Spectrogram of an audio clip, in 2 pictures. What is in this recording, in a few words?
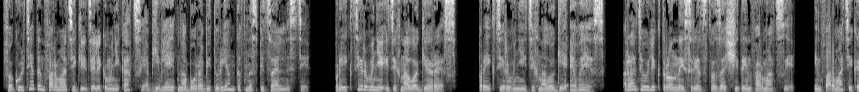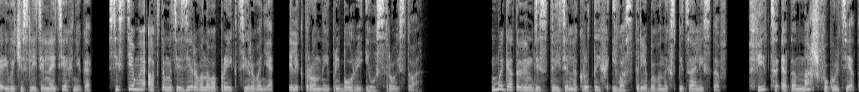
russian british female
